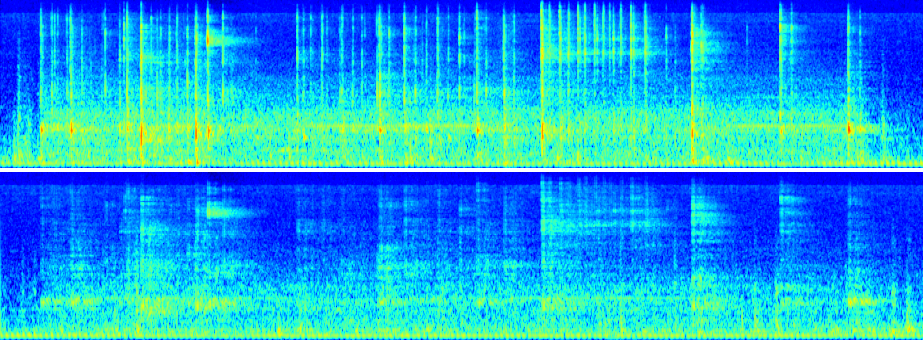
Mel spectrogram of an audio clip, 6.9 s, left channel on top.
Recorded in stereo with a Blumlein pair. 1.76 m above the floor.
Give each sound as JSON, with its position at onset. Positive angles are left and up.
{"t": 0.3, "sound": "typing on a keyboard", "azimuth_deg": 40, "distance_m": 0.6}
